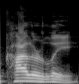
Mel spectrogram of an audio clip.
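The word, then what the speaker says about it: Chyler Leigh: How do you say her name? Kyler Lee? Is that What? – Kyler Lee. Is that how we pronounce her name? – Oh, Kyler Lee. Yeah, yeah.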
